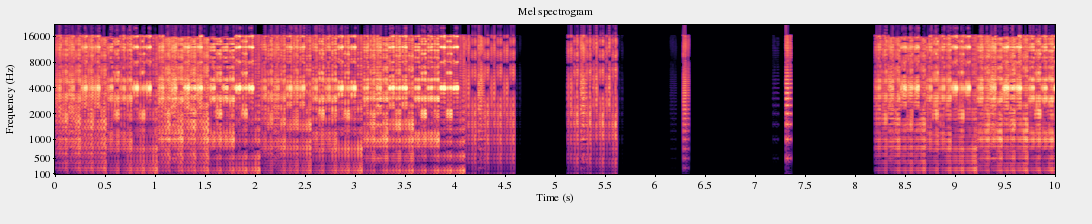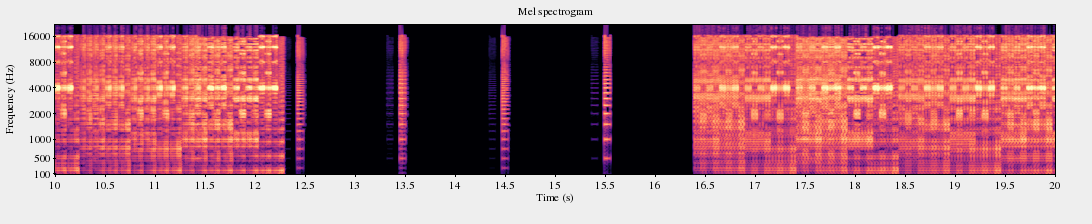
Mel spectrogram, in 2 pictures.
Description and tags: Sound made with glitch machine on iphone
get RPN code from iphone/ipod/ipad:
